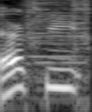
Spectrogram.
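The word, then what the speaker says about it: ecchi: By the way, a similar slang has eki because hentai's acronym h can only be pronounced eki by the Japanese.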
